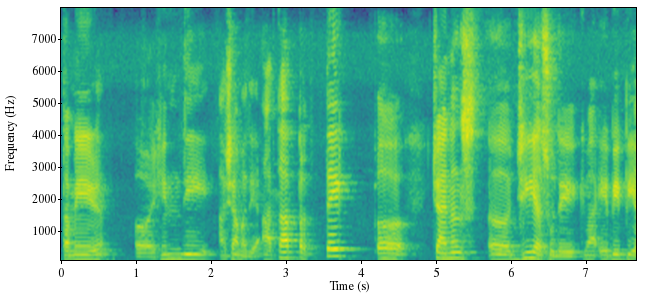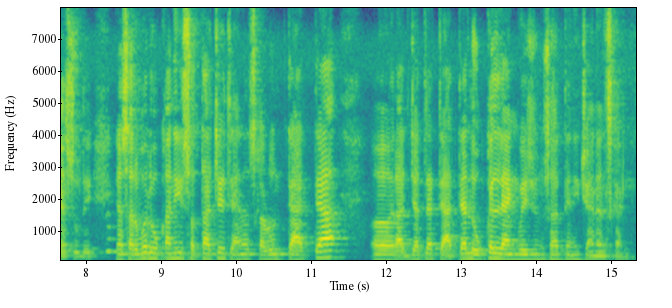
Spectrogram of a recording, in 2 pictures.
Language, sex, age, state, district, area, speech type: Marathi, male, 30-45, Maharashtra, Sangli, urban, spontaneous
